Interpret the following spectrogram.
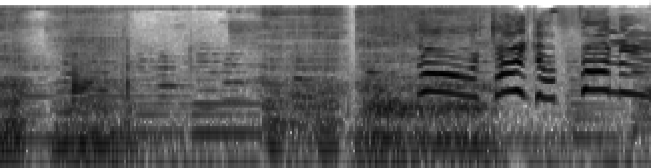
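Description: A cartoon tiger's roar over light background music, followed near the end by a cartoon character laughing.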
